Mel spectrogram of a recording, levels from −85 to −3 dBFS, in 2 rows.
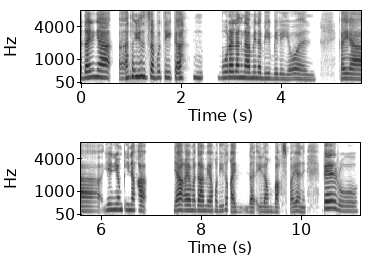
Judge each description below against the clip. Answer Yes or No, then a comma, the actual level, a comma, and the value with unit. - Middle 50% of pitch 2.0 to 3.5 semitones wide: No, average, 3.9 semitones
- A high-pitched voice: Yes, high, 220 Hz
